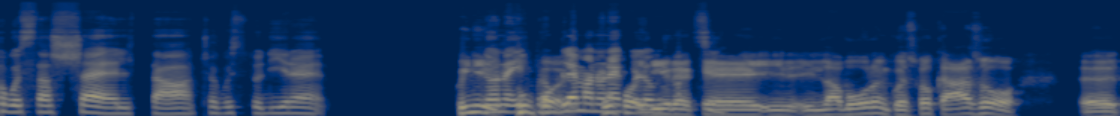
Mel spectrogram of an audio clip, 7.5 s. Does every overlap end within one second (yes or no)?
no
